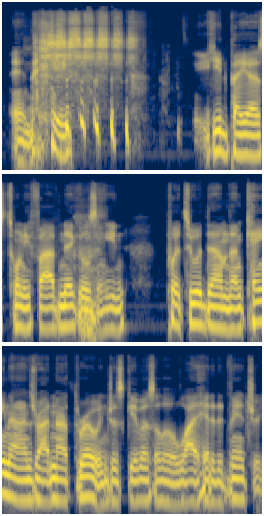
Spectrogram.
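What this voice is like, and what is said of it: Imitates another person's voice. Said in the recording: “You do a really good Theo Vaughn impression”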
